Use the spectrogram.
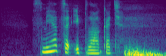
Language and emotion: Russian, neutral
